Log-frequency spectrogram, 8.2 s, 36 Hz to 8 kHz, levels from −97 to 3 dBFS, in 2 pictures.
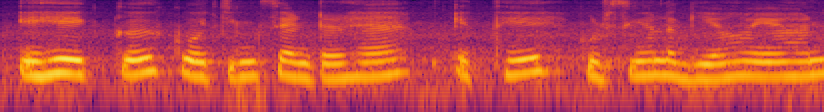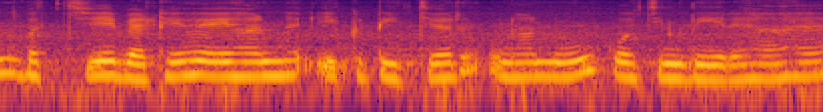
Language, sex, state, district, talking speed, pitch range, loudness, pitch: Punjabi, female, Punjab, Pathankot, 160 wpm, 190-215 Hz, -17 LUFS, 205 Hz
